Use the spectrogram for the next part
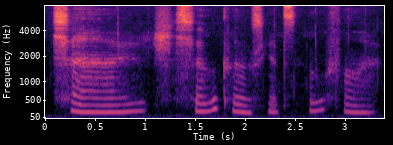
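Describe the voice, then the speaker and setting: A woman streams in a hushed, breathy ASMR voice that often slips toward a whisper. Her tone is mellow and creaky at the edges, and she takes her time. She chats gently, with a playful, theatrical way of drawing out words. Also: medium pitch, fairly even intonation, very slow. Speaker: streamer hosting a tarot and astrology stream. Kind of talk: soft-spoken ASMR, casual live stream chat.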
